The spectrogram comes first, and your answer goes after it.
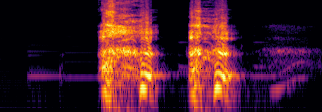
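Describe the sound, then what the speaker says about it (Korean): A voice coughing from a cold: a faint throat sound first, then two loud, harsh coughs in quick succession, ending in a short wheezy breath, close to the microphone. "아까부터 계속 기침도 나오고 콧물도 나와"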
